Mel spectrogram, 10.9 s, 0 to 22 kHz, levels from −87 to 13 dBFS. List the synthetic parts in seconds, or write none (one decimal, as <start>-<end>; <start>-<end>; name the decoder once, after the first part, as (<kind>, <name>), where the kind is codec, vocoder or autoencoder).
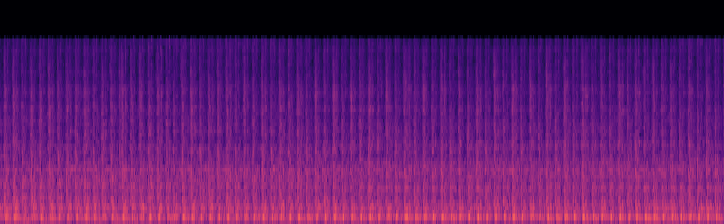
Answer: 0.0-1.8 (autoencoder, DAC-VAE); 2.6-10.9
